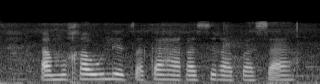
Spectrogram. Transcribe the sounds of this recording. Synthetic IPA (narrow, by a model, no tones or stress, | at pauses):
amʊχaulet͡sʼakʼaɦarasɪrapʼasa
